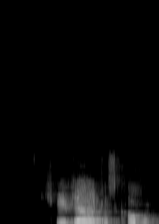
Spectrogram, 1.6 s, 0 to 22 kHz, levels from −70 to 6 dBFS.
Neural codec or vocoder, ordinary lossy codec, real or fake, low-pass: codec, 32 kHz, 1.9 kbps, SNAC; none; fake; 7.2 kHz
